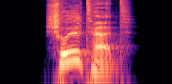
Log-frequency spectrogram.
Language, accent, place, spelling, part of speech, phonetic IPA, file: German, Germany, Berlin, schultert, verb, [ˈʃʊltɐt], De-schultert.ogg
- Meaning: inflection of schultern: 1. third-person singular present 2. second-person plural present 3. plural imperative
